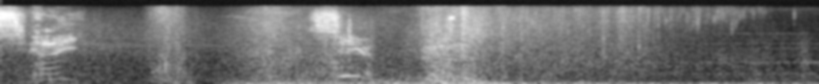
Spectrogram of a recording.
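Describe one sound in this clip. Two fists clash with a heavy impact.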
